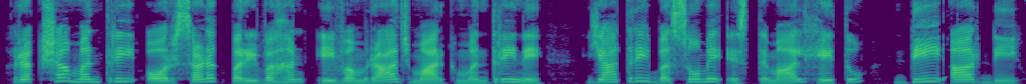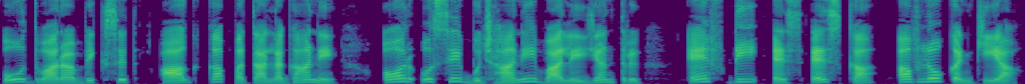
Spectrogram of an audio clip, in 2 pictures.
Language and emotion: Hindi, neutral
